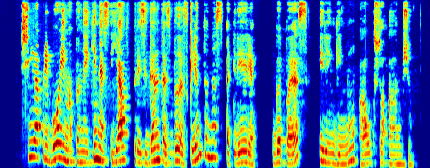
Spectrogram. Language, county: Lithuanian, Klaipėda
